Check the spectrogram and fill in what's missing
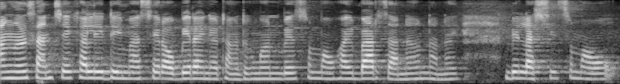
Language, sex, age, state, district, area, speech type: Bodo, female, 45-60, Assam, Chirang, urban, spontaneous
